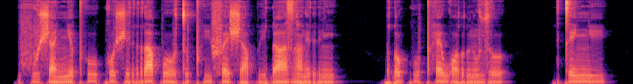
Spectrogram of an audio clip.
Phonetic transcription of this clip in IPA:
f u˨˦ ʃ a˨ ɲ ɛ˦ pʰ uː˦ k o˦ ʃ ɪ˨ r a˦ p oː˨ t ʊ˦ pʰ i˦ f ɛ˦ ʃ a˨ p i˨ ɗ aː˦ z ã˦ ɾ ɪ˦ r ĩ˦ | ɗ ɔ˦ kʷ a˦ pʰ ɛ˦ w ɔ˨ r ũ˨ z ʊ˦ | t e˦ ɲ i˦

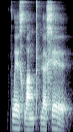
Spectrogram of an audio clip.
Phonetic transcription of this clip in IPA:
k w e˥˩ ɪ̯ x w a˧˥ n pʰ ɥ ɛ˧˥ x e˥˩ ɪ̯

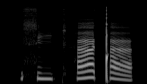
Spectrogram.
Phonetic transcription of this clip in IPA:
s iː k h a ǃ a

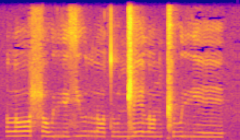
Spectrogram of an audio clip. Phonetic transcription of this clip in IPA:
l ɔ ɬ ɔ w rʲ ə zʲ u r ɔ t u ŋ͡ǁ e l ɔ n ǁ u rʲ e

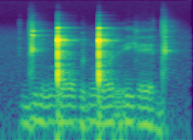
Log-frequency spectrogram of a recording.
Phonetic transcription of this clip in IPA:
d i ŋ͡ǃ o ɡ ŋ͡ǃ ɵ r j e d

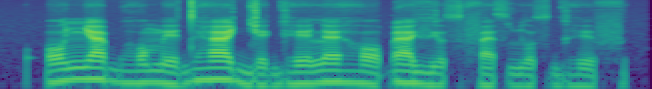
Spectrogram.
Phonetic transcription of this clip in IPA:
ʔ ɔ˨˦ ɲ æ˦ bʱ ɔ˧ m e˨ dʱ æ˦ ɟ e˨ ɡʱ e˧ l ɛ˦ ɦ ɔ˦˨ ɓ æ˦ vʲ o˧ θ f æ˧ θ ʎ o˧ θ ɡʱ ɪ˦˨ f

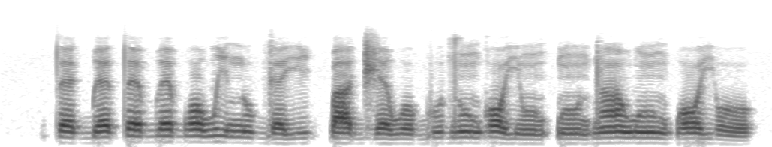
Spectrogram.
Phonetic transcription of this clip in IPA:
t ɛ˨ ɡ͡b ɛ˨˦ t ɛ˦ b ɛ˦ b ɔ˦ w i˦˨ n u˨ ɡ ɛ˨ j i˧ k͡p a˧ d͡ʒ ɛ˨ w o˨ ɡ u˧ d ũ˦ ɡ ɔ˦˨ j ũ˨ k͡p ũ˧ d ã˦ w ũ˧ ɡ͡b ɔ˧ j o˨

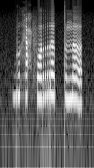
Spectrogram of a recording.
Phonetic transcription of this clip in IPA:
ɡ u h ɛ ħ f ɔ r ʌ tː ʌ n ʌ

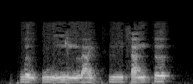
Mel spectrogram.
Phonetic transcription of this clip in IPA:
k w ə˧˩ w h w u˧˩ ɲ ə˧˩ n l a̤˨˩ j t̪ʰ ɨ̤˨˩ ŋ s a˨˦ n t̪ ə˦˥ p̚

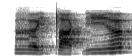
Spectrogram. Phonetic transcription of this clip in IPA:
ɣ ə˨˩˦ j t̪ a˨˩ k̚ ɣ i˧˥ ə̯

